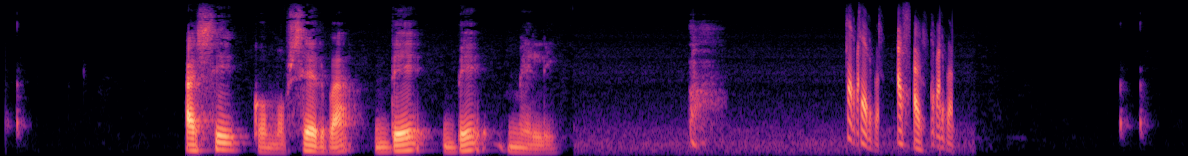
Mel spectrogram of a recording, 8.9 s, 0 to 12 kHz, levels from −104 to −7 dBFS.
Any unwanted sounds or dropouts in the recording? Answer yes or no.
yes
